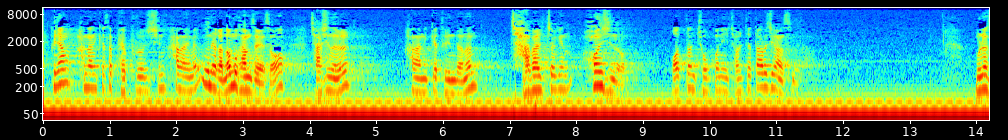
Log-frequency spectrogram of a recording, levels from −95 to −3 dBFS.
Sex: male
